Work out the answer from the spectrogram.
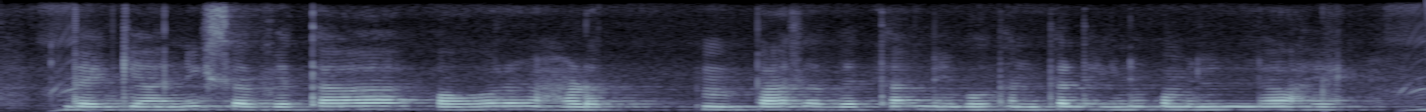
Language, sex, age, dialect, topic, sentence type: Hindi, female, 18-24, Awadhi Bundeli, agriculture, statement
